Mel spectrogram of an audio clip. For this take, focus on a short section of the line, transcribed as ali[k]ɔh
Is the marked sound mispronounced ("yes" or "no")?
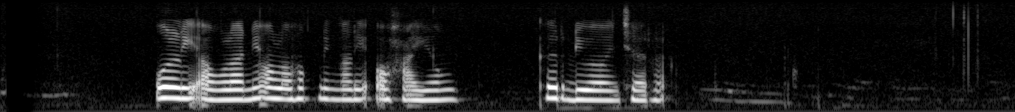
yes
